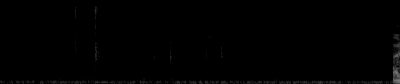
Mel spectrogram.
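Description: Several faint clicks of a handheld TV remote's buttons being pressed to scroll a menu, two close together about a second in and a few more scattered after, over a low steady room hum.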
